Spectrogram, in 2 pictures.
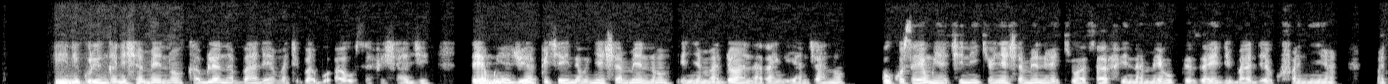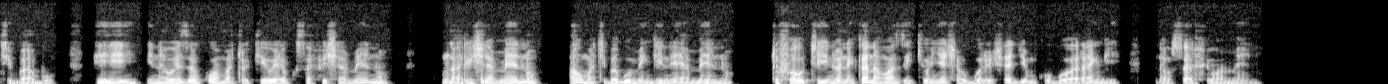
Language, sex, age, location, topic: Swahili, male, 18-24, Nairobi, health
